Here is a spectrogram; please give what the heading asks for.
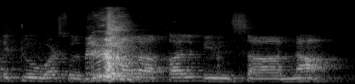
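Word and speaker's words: خلق الإنسان: The combination of the two words will be Khalaqal Insana. You will not speak Khalaqal Insanu. Khalaqal Insana.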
